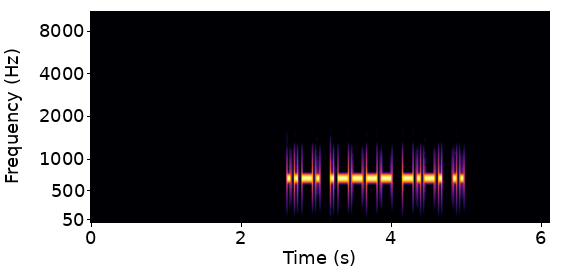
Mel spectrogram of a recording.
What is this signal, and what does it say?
Morse code, heard as a keyed tone, about 25 wpm, 700 Hz. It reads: F1CI
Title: DXCC-100 Call Signs - 4 Characters - Repeated 3x - 25wpm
